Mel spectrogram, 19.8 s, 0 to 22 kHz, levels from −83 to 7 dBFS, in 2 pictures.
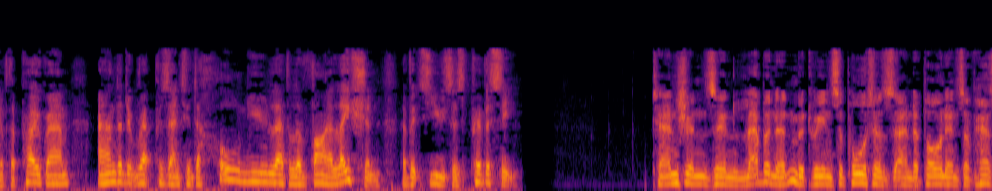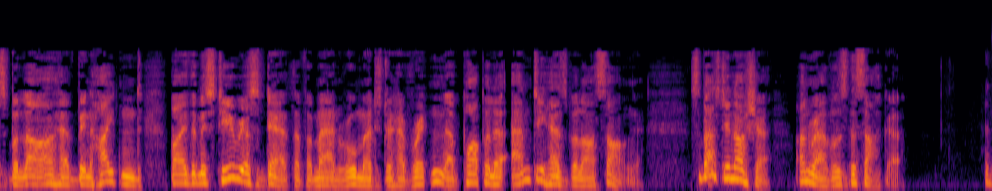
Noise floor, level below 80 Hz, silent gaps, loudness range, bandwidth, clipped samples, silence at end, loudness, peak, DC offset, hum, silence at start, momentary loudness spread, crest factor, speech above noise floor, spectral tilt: -70 dBFS; -52 dBFS; none; 4 LU; 8.8 kHz; under 0.1%; 0 s; -22 LUFS; -6 dBFS; under 0.1%; none; 0 s; 8 LU; 16 dB; 49 dB; -5.5 dB/octave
